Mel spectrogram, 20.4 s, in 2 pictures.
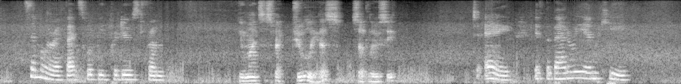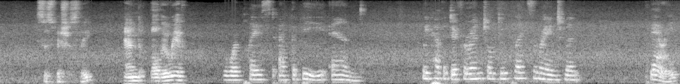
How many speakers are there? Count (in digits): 2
